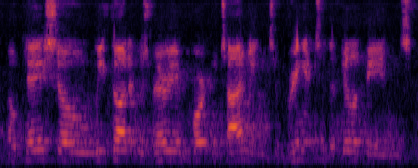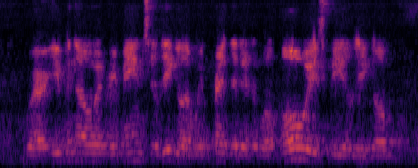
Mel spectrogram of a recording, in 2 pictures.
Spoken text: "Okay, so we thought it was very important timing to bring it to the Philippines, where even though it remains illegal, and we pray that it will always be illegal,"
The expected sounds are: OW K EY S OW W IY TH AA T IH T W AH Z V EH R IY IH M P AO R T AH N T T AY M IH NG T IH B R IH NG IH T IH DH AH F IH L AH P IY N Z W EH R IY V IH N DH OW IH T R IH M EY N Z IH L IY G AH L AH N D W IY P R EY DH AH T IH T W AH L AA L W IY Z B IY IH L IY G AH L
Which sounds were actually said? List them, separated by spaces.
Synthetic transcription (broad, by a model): OW K EY S OW W IY TH AA T IH T W AH Z V EH R IY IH M P AO R T N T T AY M IH NG T IH B R IH NG IH T IH DH AH F IH L AH P IY N Z W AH R IY V IH N DH OW IH T R IH M EY N Z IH L IY G L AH N W IY P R EY DH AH T IH T W AH L AA L W IY Z B IY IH L IY G L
